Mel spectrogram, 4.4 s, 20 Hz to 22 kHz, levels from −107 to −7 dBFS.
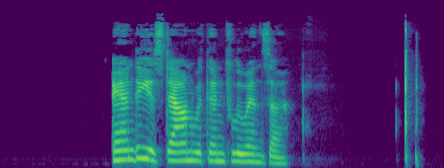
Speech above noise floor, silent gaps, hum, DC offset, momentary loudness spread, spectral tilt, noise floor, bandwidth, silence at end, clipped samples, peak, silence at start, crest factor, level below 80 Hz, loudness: over 62 dB; none; none; under 0.1%; 11 LU; -3.5 dB/octave; under -90 dBFS; 13.5 kHz; 0.25 s; under 0.1%; -6 dBFS; 1.1 s; 26 dB; -76 dBFS; -28 LUFS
